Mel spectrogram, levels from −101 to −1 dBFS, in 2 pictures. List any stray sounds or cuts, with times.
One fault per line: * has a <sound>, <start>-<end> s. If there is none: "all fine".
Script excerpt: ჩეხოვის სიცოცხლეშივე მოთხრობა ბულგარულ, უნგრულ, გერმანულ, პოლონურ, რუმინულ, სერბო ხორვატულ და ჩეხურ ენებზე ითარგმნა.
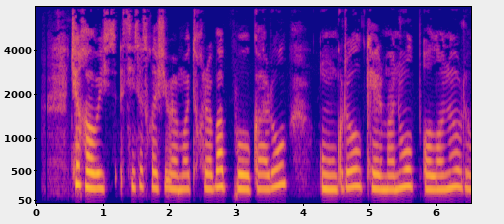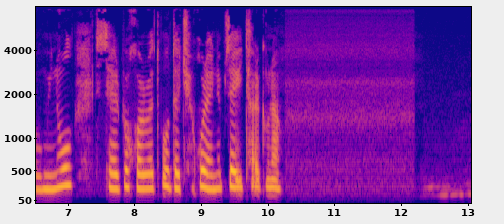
all fine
